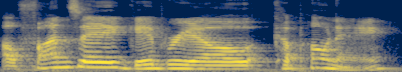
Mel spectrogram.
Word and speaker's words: Alphonse Gabriele Capone: Okay, so January 17th, 1899, Alphonse Gabriele Capone, that's how you say it in Italian, was born in Brooklyn, a borough of New York City.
